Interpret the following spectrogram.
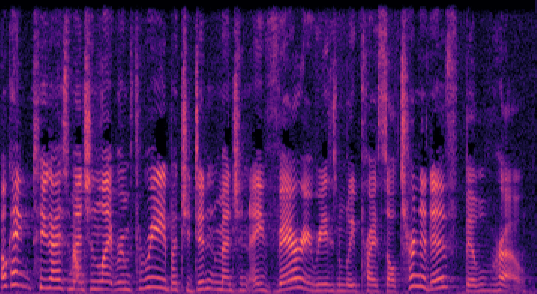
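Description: A woman's voice: high-pitched, lively intonation, brisk, a bit bright, a little hiss or hum. A young American woman co-hosting a tech show in a casual, playful, informal way. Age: young adult. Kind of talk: casual studio presenting and banter. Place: indoor TV studio at a desk. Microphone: lapel mic.

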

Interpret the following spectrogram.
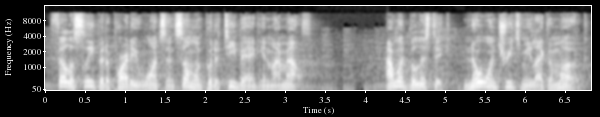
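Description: A man's voice: medium pitch, big pitch swings, moderate pace, a little mellow, in a large hall, faint music behind. A man hosting a podcast, reading dad jokes in an upbeat way and chuckling at his own punchlines. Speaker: podcast host.

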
